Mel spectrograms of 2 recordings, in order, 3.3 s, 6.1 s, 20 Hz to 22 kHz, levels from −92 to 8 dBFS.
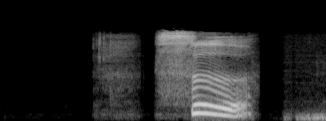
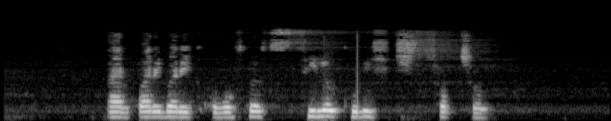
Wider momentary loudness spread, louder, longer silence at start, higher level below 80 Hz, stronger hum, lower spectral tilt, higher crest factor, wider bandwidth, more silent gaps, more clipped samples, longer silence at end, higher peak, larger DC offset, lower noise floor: about the same, 17 LU vs 19 LU; first, -14 LUFS vs -18 LUFS; first, 1.55 s vs 1.1 s; about the same, -62 dBFS vs -60 dBFS; neither; second, -2 dB/octave vs -7 dB/octave; about the same, 18 dB vs 18 dB; about the same, 8.2 kHz vs 8.2 kHz; neither; neither; second, 0 s vs 1.25 s; about the same, -2 dBFS vs -2 dBFS; neither; first, -88 dBFS vs -71 dBFS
